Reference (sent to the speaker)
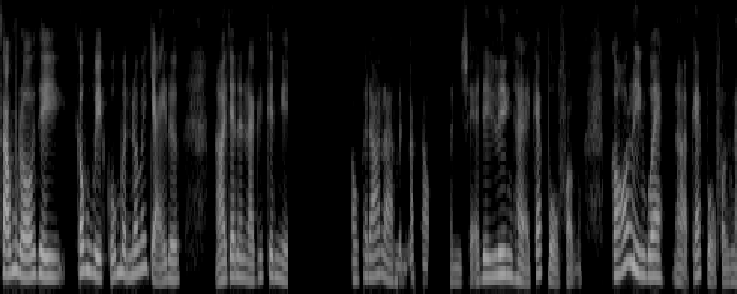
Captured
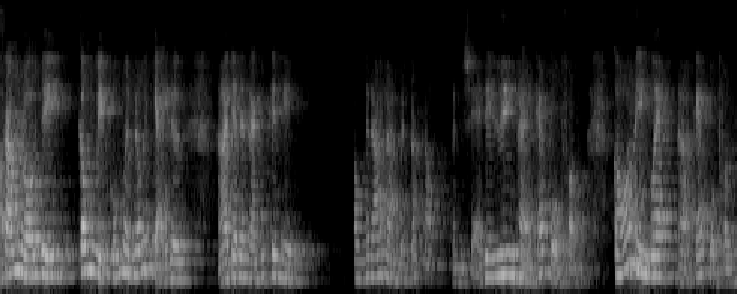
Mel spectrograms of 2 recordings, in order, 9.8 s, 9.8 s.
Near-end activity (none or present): none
